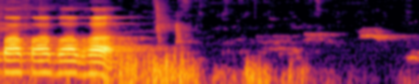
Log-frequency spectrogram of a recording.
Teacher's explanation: इनका उच्चारण दोनों होठों की सहायता से होता है। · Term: ओष्ठ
